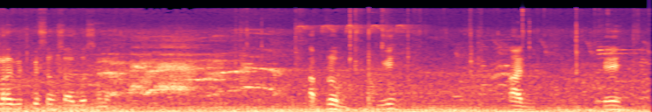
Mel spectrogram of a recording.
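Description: A rooster crowing once, a drawn-out wavering call of about two seconds starting about a second in.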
